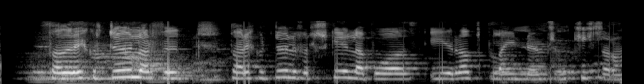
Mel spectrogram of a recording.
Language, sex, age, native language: Icelandic, male, 12, Icelandic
